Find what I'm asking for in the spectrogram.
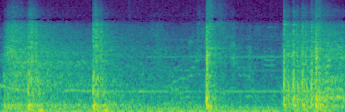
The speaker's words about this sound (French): Ils emploient maintenant la mitraillette du côté des gendarmes mobiles. Du côté des gendarmes mobiles, oui. Non. La mitraillette a été tirée par les manifestants. C'est les militants de l'Arc qui viennent de tirer à la mitraillette à l'instant.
